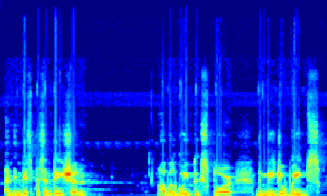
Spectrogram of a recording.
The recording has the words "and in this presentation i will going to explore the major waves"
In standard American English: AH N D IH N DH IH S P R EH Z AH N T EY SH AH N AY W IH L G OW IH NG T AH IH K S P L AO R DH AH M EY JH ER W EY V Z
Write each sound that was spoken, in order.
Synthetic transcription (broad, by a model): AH N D IH N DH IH S P R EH S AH N T EY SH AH N AY W IH L G OW IH NG T AH IH K S P L AO R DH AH M EY JH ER W EY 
